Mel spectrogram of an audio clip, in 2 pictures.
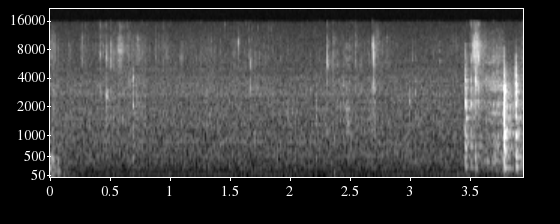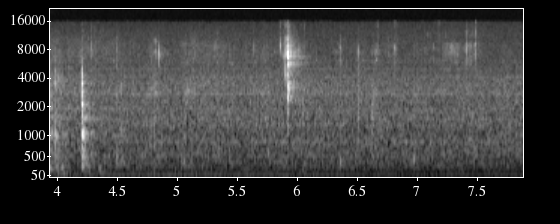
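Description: Quiet close-miked chewing of soft banana pancake, with a short cluster of clicks and knocks about three and a half seconds in as the metal fork is set down on the wooden plate, and one more click near six seconds.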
